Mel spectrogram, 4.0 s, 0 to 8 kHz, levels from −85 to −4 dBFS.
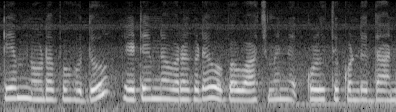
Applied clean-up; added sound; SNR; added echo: none; none; none; none.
